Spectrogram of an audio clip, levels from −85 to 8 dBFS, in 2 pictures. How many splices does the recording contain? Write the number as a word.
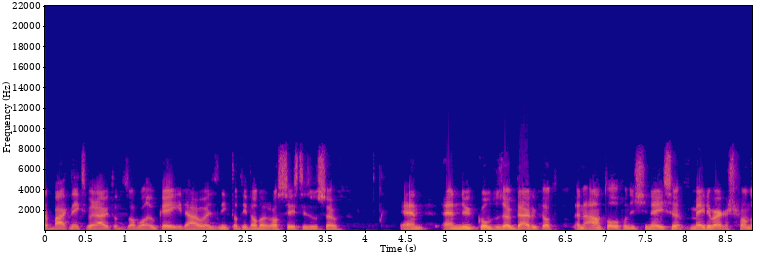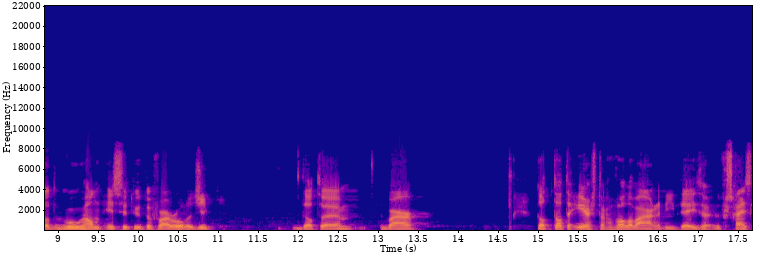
zero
